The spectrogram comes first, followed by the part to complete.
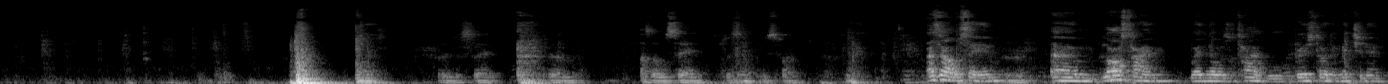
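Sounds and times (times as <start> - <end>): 
door being shut with a loud low thud: 2.9 - 3.9
speech: 4.4 - 13.8.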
